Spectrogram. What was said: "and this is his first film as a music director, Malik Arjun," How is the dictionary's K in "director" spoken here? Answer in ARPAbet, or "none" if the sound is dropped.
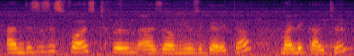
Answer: K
